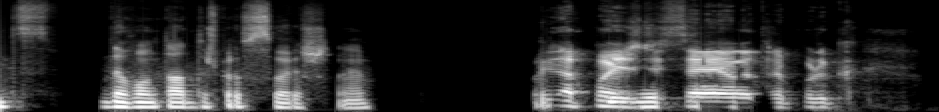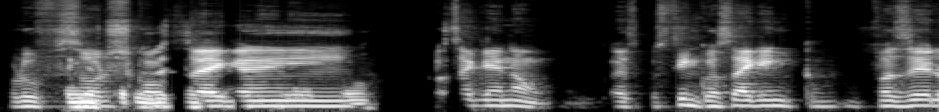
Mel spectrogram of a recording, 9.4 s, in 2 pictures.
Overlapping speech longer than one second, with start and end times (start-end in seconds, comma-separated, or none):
5.0-6.5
